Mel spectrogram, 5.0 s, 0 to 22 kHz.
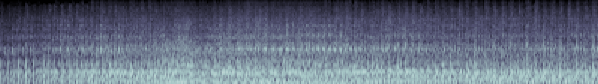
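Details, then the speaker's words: Yamaha Jog CE50 scooter with rebuilt 70cc motor, no vacuum leaks found, bogs when ridden: after a rev blip the revs hang and drift down slowly instead of returning to idle; owner suspects lean mixture. "to me that sounds lean. Just the way it hangs at idle and doesn't come down straight away."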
